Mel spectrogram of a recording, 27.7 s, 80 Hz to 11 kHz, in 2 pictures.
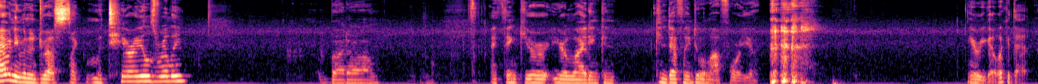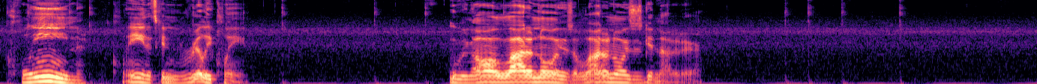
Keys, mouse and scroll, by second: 7.8 middle click, 13.8 middle click, 14.7 middle drag, 15.8-16.3 middle drag, 16.8 middle click, 18.7 middle click, 20.5-20.9 middle drag, 21.3 middle click, 24.2 middle click, 25.0 middle click.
